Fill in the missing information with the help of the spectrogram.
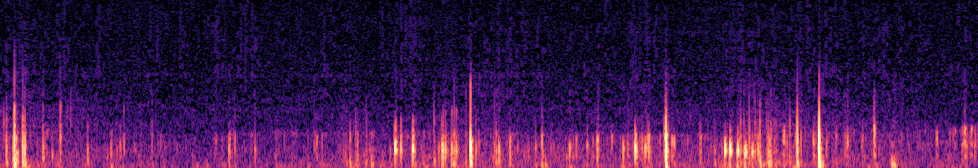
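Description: Irregular gurgling and rumbling bursts from the belly, clustered in runs with quiet gaps: ordinary stomach growling from gas and fluid moving through the gut.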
